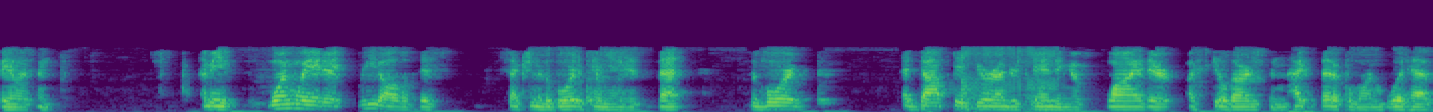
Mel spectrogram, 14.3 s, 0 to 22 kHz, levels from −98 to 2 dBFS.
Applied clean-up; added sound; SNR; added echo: classical method WPE with log-MMSE.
